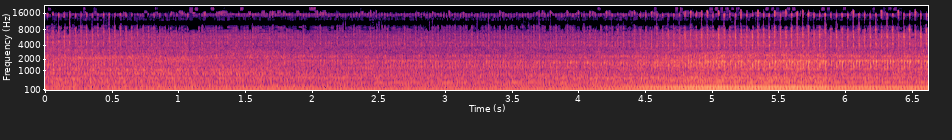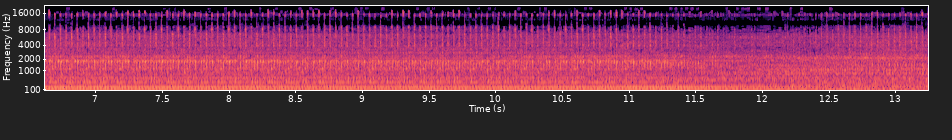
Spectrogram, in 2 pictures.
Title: Audi A4 B9 272 ps Kaltstart Motorgeräusche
